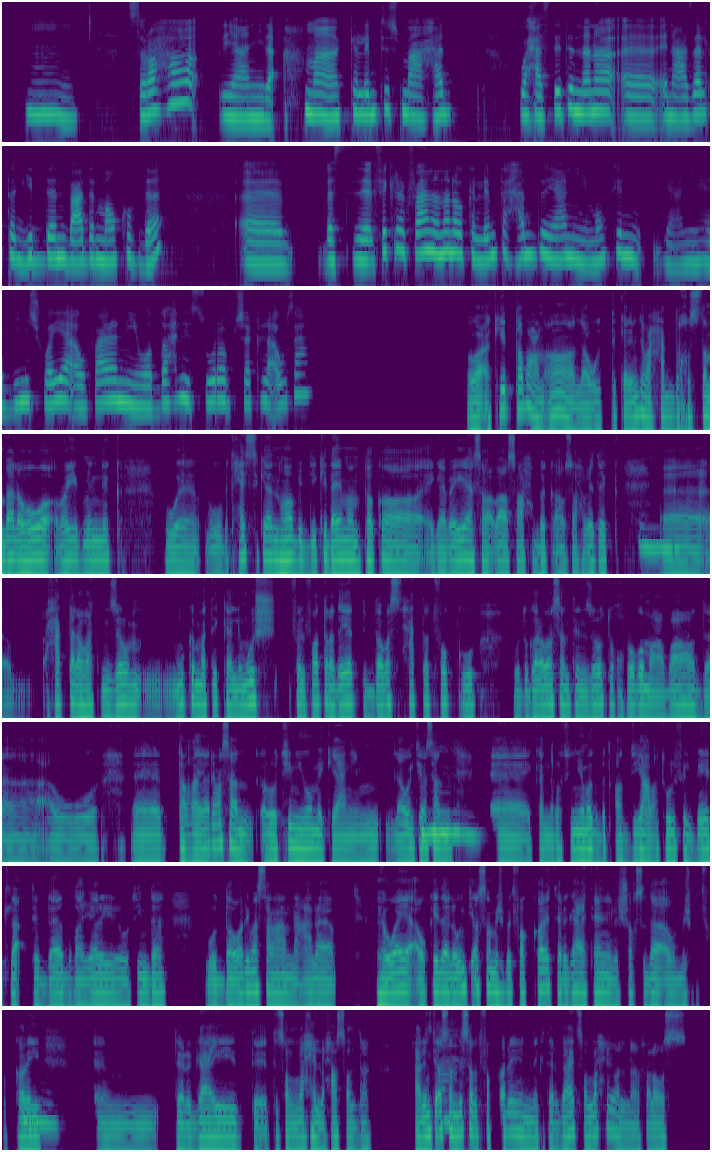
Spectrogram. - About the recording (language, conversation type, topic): Arabic, advice, إزاي أتعامل مع حزن شديد بعد انفصال مفاجئ؟
- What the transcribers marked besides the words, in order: in English: "روتين"; in English: "روتين"; in English: "الروتين"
